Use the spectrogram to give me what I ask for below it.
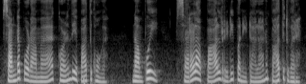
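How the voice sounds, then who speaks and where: Woman voicing a grandmother, gentle, soothing, calm. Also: fairly low pitch, brisk, husky.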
